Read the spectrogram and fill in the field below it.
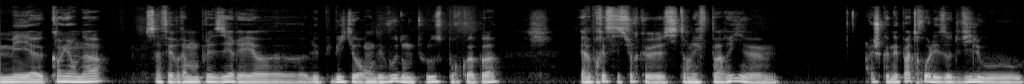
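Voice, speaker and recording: With a dark, mellow tone and a somewhat breathy quality, a man speaks at a moderate pace and a fairly low pitch, keeping his intonation fairly even and his loudness very even, with long, frequent pauses. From Brittany, France. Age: 20s. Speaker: rapper. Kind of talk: casual interview. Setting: in-person studio recording.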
